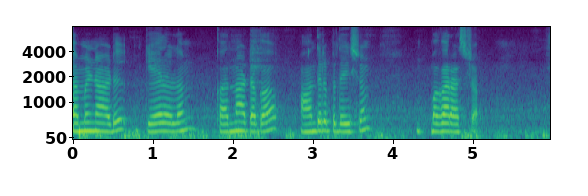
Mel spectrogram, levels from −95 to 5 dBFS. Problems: background sounds at intervals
